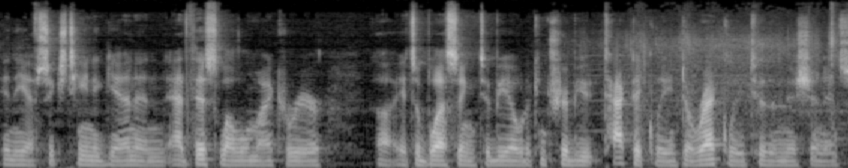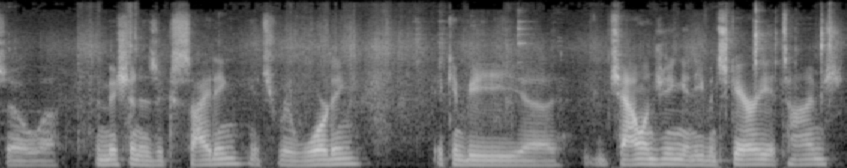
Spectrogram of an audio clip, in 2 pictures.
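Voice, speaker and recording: A middle-aged man, a military commander, speaking earnestly and haltingly in a documentary interview. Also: low voice, flat delivery, darkish tone. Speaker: air force wing commander and fighter pilot.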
